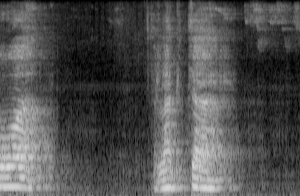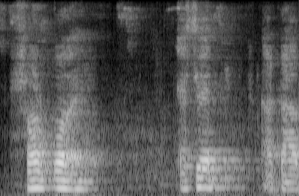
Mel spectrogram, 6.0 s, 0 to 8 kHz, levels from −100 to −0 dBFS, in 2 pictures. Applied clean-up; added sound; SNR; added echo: neural separator model SepFormer DNS4.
